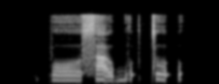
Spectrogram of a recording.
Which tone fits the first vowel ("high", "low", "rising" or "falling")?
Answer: low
